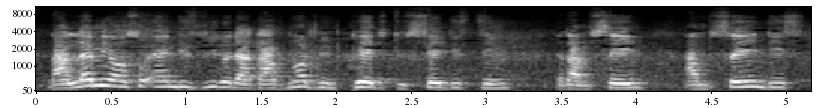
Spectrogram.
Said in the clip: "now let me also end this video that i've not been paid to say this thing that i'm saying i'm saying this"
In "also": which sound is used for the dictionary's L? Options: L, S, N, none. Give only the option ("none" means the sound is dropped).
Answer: L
